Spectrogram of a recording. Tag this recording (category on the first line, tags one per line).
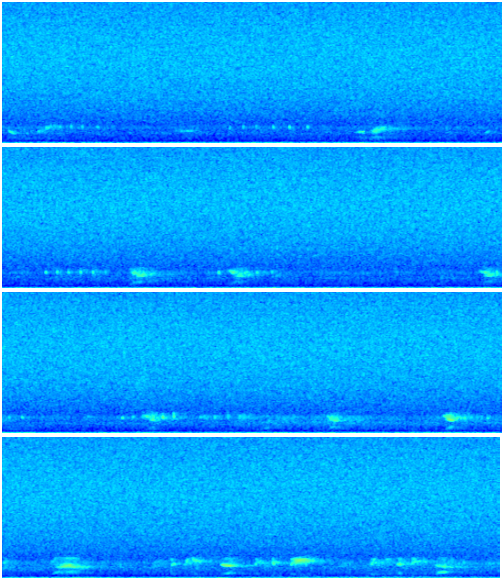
Soundscapes > Nature
alice-holt-forest
field-recording
meadow
nature
phenological-recording
raspberry-pi
soundscape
